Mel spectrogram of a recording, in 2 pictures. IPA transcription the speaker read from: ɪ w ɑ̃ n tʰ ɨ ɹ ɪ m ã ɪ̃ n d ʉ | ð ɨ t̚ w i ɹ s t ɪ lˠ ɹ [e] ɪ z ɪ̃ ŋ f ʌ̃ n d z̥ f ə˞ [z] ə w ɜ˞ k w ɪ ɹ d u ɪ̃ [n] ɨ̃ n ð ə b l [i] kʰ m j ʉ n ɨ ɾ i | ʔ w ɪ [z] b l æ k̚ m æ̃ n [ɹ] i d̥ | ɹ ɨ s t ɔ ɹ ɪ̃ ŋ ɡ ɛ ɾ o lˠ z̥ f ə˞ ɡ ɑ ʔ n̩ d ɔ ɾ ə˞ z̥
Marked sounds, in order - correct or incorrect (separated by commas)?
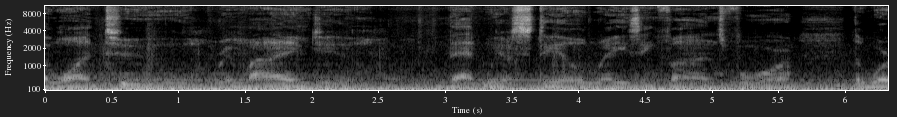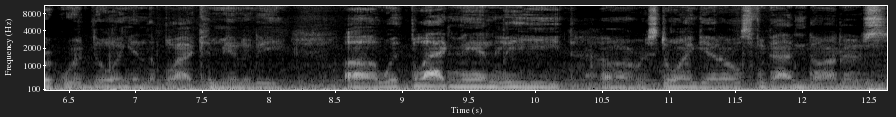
correct, incorrect, incorrect, incorrect, incorrect, incorrect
